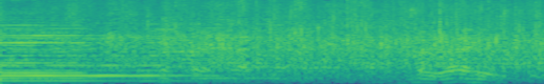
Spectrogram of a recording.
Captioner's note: audience applauding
